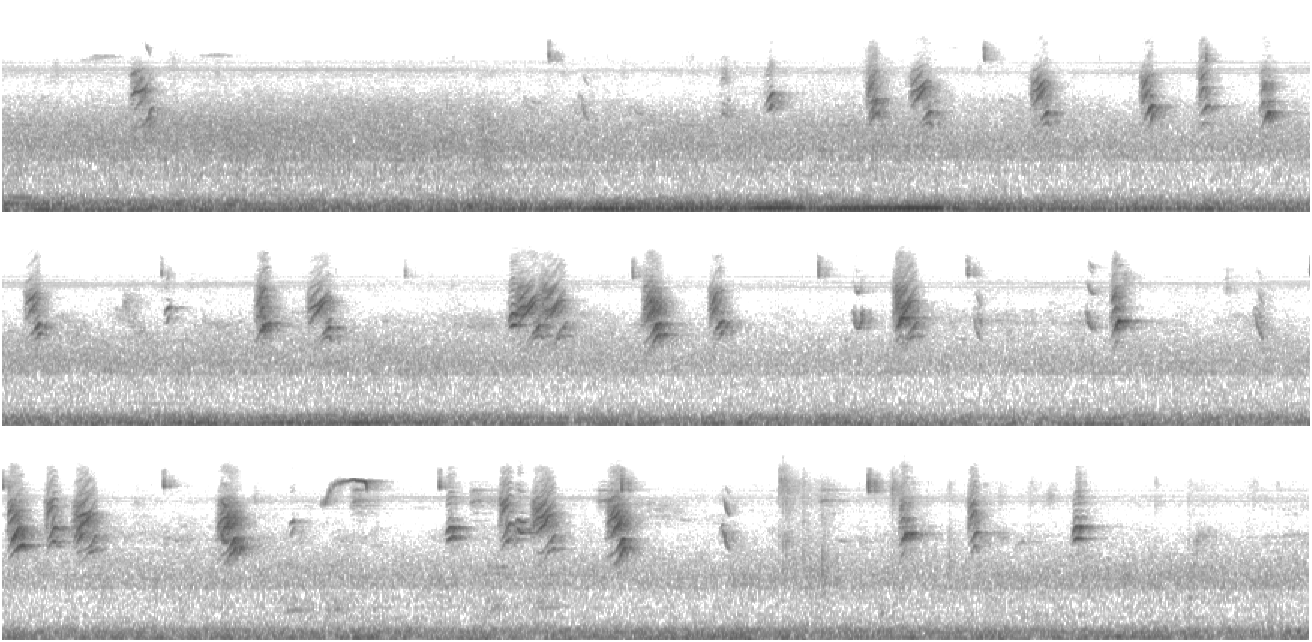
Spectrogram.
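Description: Small birds chirping in many short, quick calls that come more often after the first several seconds. A low rumble swells under them early on, loudest about five or six seconds in, then fades.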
